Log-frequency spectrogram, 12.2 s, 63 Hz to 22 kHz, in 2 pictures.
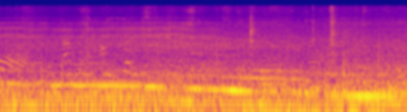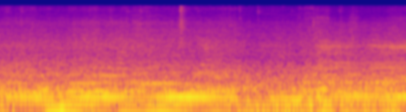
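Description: Alexander Dennis Enviro200 single-deck bus's diesel engine heard from inside the passenger saloon. Its note falls over the first few seconds, then runs steady and lower, with faint voices in the background.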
